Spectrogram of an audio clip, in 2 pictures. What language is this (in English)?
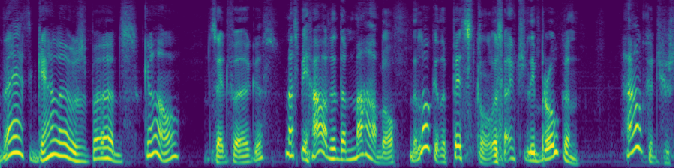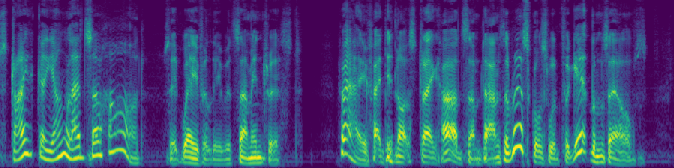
English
